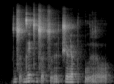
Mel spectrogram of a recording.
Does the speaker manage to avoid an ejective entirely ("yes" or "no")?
yes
